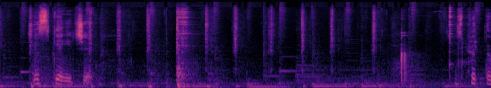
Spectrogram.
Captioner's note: banging mortar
